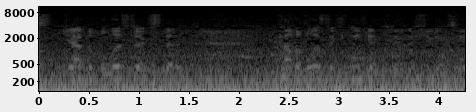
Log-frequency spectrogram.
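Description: A steady low rumble with faint, distant voices murmuring over it.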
